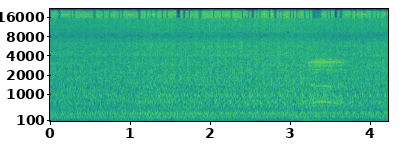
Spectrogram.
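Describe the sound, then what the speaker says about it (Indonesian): Computerized multi-head embroidery machine running ten of its twelve heads, a loud continuous mechanical drone and whir with a steady even texture throughout. "Mesin bordir komputer. Ini komputernya seperti itu, jalannya seperti itu."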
